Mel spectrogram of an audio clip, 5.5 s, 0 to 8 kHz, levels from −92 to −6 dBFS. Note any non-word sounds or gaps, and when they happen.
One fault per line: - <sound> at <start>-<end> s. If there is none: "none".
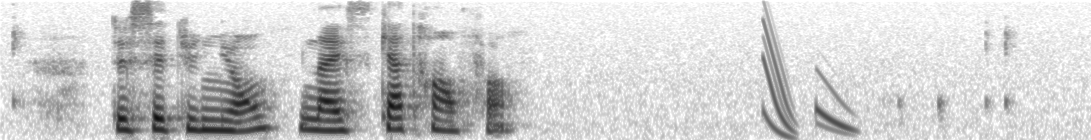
- chirp at 3.8-4.3 s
